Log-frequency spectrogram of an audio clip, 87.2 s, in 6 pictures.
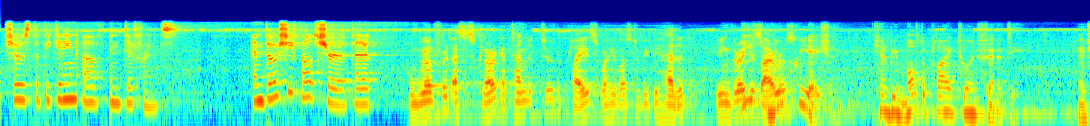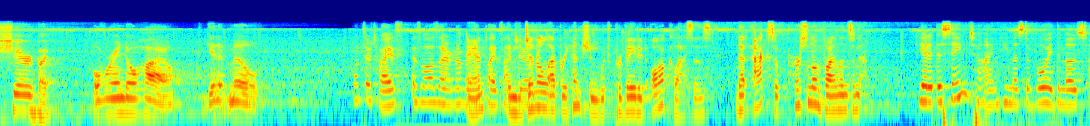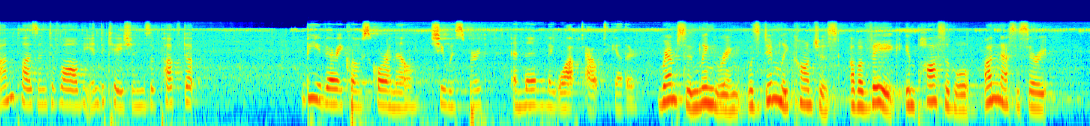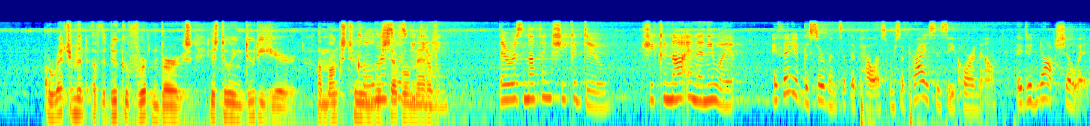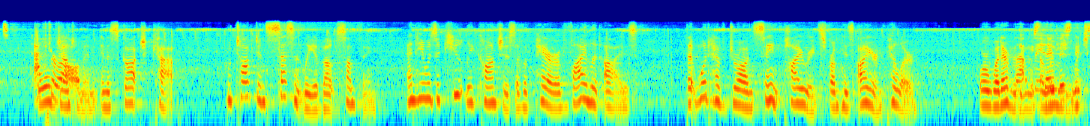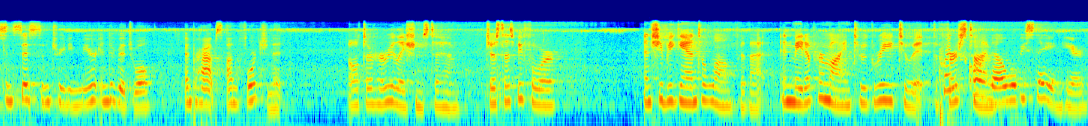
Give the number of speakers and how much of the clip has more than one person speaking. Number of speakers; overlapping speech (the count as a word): ten, about 6%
